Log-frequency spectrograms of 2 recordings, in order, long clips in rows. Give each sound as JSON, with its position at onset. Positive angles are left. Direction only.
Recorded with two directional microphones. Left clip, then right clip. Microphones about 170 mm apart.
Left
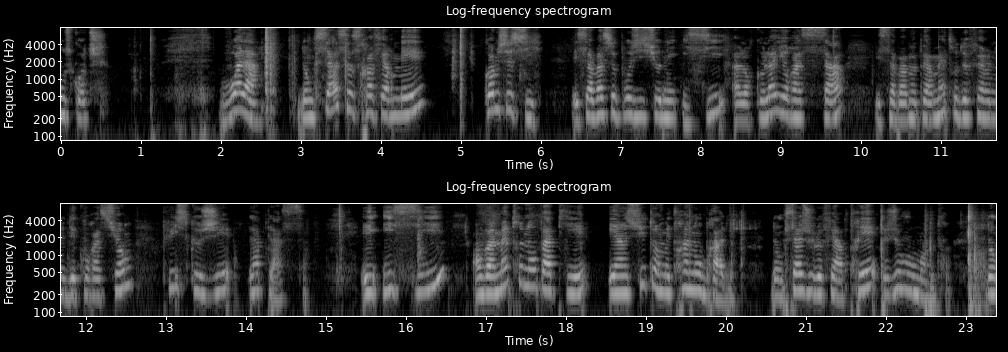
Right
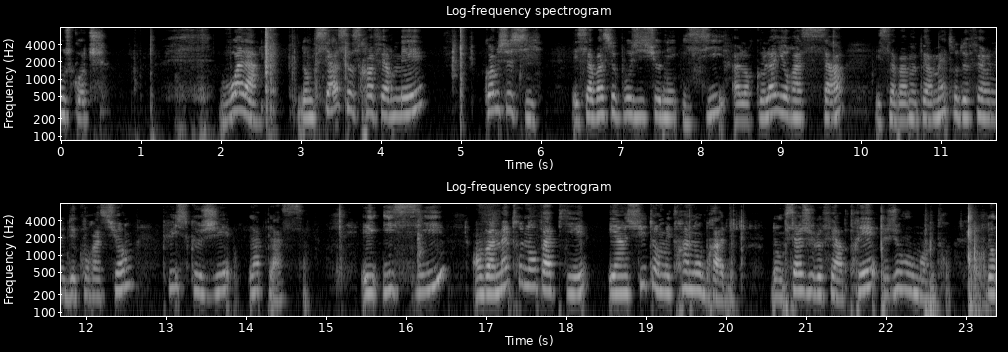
{"t": 0.0, "sound": "speech", "side_deg": 30}
{"t": 1.4, "sound": "a sound", "side_deg": 35}
{"t": 3.0, "sound": "speech", "side_deg": 45}
{"t": 4.9, "sound": "a sound", "side_deg": 10}
{"t": 5.3, "sound": "speech", "side_deg": 45}
{"t": 22.4, "sound": "speech", "side_deg": 25}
